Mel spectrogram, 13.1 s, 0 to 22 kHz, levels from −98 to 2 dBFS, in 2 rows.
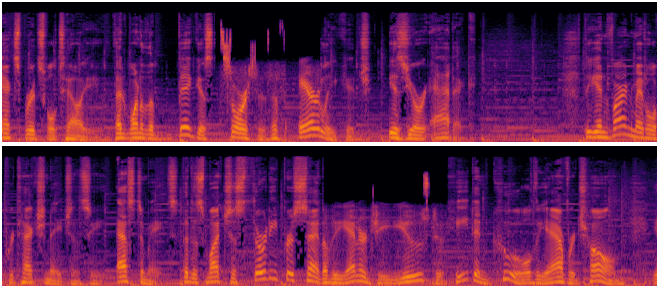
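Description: Twice, from 2.13 to 3.18 s and again from 9.76 to 11.0 s, there's a Bluetooth SBC bit pool drop. The treble goes dull and a gritty grain creeps in, which fits the encoder falling to a bit pool around 5, roughly 54 kbps, before recovering.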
